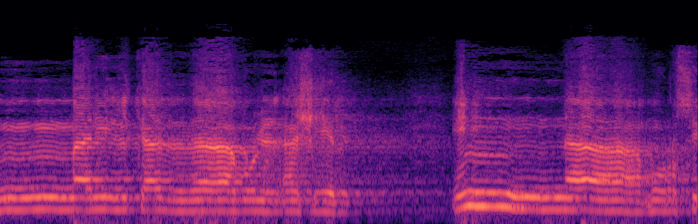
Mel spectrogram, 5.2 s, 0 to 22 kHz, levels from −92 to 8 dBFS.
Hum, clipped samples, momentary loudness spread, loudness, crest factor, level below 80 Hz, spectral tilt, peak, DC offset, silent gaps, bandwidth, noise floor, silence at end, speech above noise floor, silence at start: none; under 0.1%; 9 LU; -24 LUFS; 14 dB; -60 dBFS; -4.5 dB/octave; -12 dBFS; under 0.1%; none; 12.5 kHz; -49 dBFS; 0 s; 25 dB; 0 s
